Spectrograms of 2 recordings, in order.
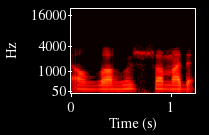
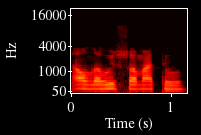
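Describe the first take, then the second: First: The last word stops on the final consonant. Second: The last word ends with a final vowel. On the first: The speaker calls it right. "tapi Allahus somad" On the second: The speaker calls it wrong. "Jadi bukan Allahus somadu"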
